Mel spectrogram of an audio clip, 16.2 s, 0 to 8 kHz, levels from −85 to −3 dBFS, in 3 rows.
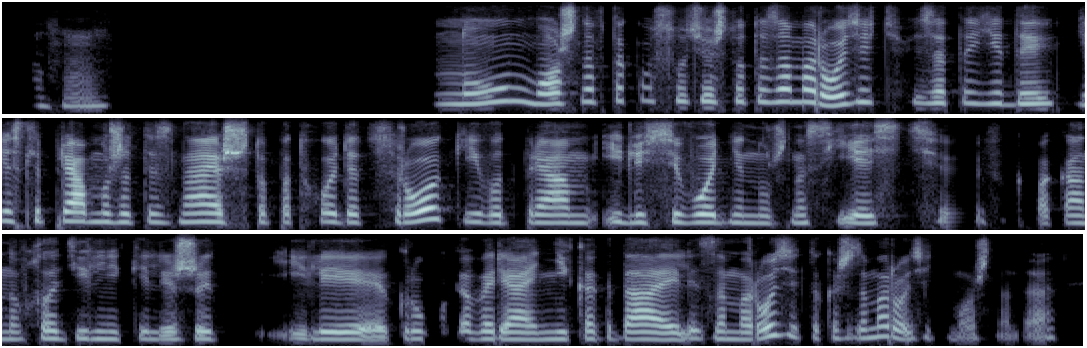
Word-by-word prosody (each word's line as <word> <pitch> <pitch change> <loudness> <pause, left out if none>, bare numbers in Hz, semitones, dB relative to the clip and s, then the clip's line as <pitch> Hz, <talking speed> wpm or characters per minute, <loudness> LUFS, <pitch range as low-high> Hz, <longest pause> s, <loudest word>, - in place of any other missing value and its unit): Мгм. 225 0 -14 1.6
Ну, 285 +6 -2
можно 290 +3 +3
в - - -20
таком 355 0 -10
случае 175 - -3
что-то 335 - -1
заморозить 325 -2 +2
из 315 -3 -7
этой 305 0 -3
еды. 285 +1 -2
Если 255 0 -2
прям 245 -2 +5
уже 220 -1 +2
ты 220 - -7
знаешь, 225 +1 +6
что 220 - +5
подходят 215 0 -4
сроки. 265 +4 +2
И 225 - -1
вот 210 -1 -5
прям 205 -1 +2
или 215 -2 -1
сегодня 215 -1 +1
нужно 195 +1 -6
съесть, 195 -1 -1 0.4
пока 200 - -3
оно 195 -1 -5
в - - -17
холодильнике 200 - -5
лежит, 100 - +1 0.2
или, 195 -11 0
грубо 205 -1 -9
говоря, 200 -2 +2
никогда 195 0 +1
или 180 +3 -2
заморозить, 210 +7 -2
то, - - -11
конечно, 220 0 -2
заморозить 245 +4 -4
можно, - - -8
да. - - -12
220 Hz, 155 wpm, -27 LUFS, 200-275 Hz, 1.6 s, знаешь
